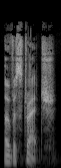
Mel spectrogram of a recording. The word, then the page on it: overstretch: British English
